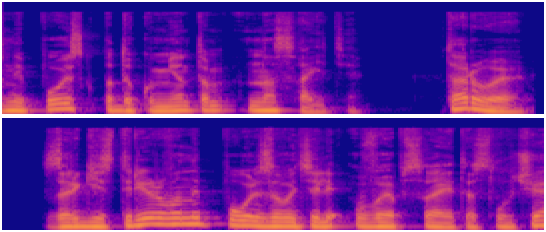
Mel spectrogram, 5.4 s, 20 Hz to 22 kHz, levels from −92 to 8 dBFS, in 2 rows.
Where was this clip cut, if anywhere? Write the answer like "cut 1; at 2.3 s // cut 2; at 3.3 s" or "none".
none

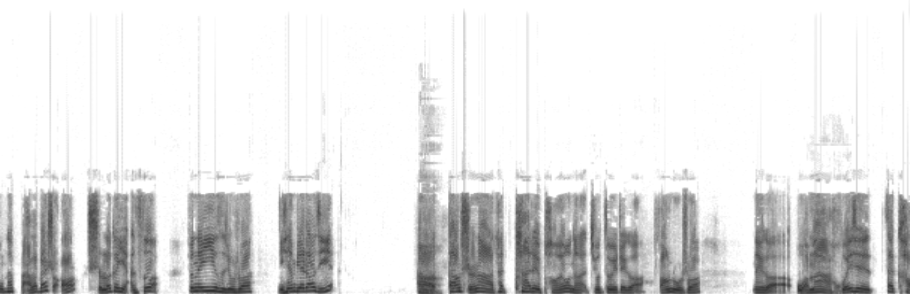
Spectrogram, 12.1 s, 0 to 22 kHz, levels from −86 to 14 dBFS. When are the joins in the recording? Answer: none

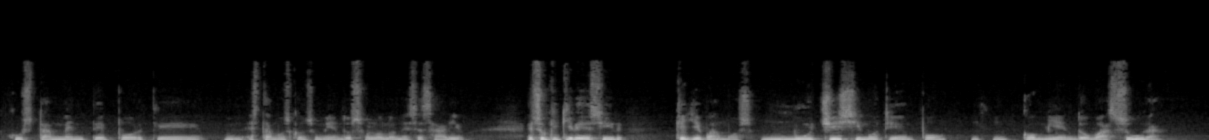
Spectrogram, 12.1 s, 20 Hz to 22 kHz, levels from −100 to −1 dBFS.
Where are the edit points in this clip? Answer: none

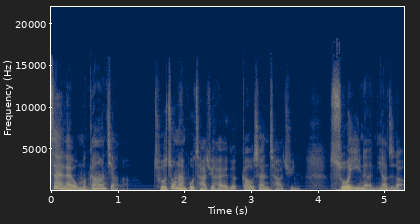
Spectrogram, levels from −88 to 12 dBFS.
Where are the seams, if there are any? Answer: cut 1; at 4.1 s

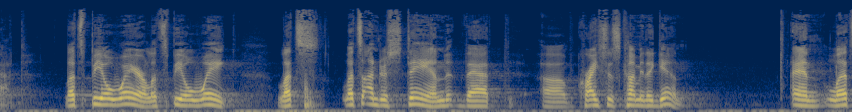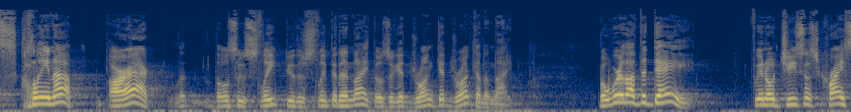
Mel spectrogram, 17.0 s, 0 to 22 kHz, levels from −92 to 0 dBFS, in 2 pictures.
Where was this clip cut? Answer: cut 1; at 3.2 s

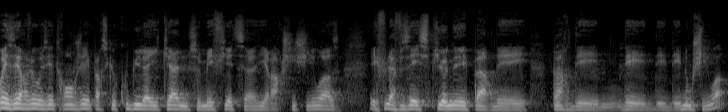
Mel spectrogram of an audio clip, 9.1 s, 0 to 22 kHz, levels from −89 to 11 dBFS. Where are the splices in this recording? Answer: none

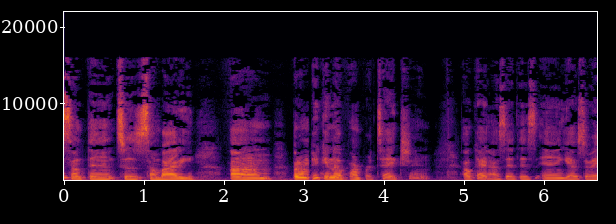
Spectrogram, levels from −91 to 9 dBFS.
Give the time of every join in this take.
cut 1; at 3.0 s // cut 2; at 5.3 s

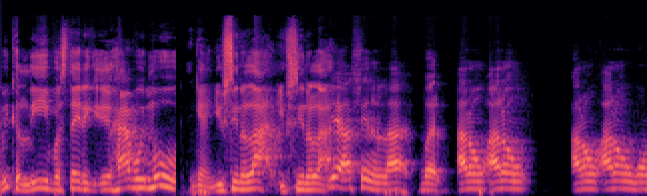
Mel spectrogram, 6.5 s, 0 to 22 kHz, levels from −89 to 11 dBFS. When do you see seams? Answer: cut 1; at 1.7 s

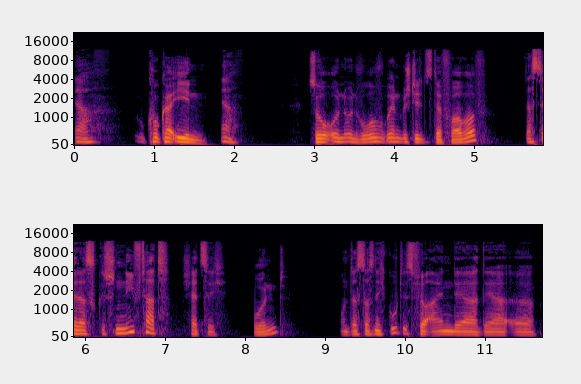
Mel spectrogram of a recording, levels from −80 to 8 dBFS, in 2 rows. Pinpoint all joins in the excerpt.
none

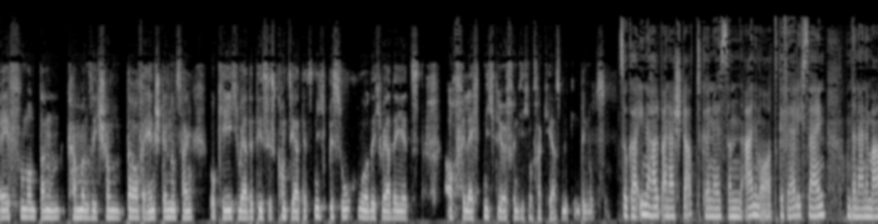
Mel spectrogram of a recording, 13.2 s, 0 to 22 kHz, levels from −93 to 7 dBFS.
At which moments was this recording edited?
cut 1; at 9.2 s

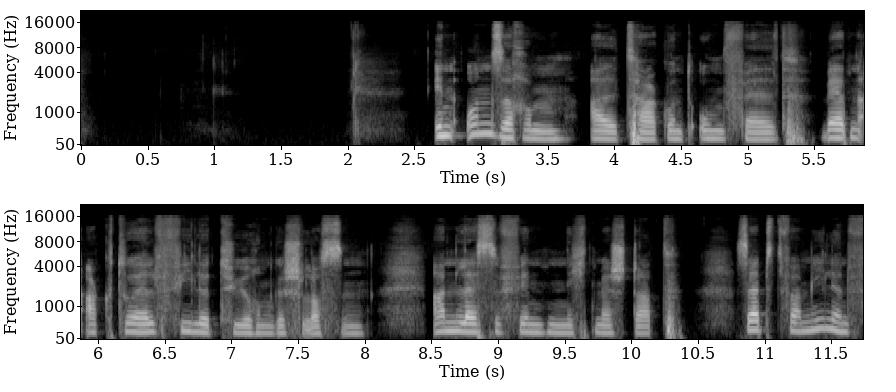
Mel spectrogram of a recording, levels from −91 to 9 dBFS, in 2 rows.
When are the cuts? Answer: cut 1; at 8.4 s

